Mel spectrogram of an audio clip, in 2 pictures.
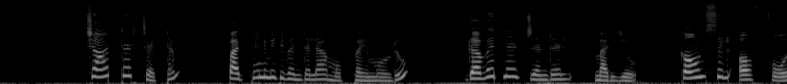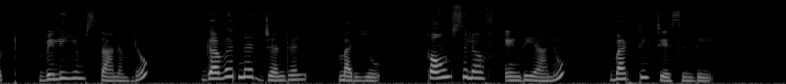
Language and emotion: Telugu, neutral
